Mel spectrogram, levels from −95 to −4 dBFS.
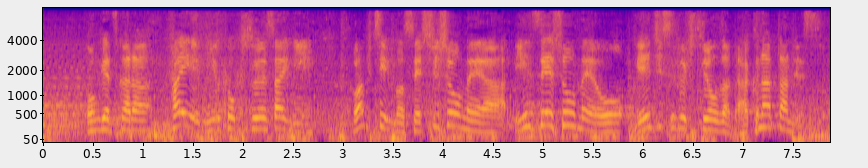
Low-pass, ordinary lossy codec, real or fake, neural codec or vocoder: none; none; fake; codec, 16 kHz, 1.1 kbps, Voila-Tokenizer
